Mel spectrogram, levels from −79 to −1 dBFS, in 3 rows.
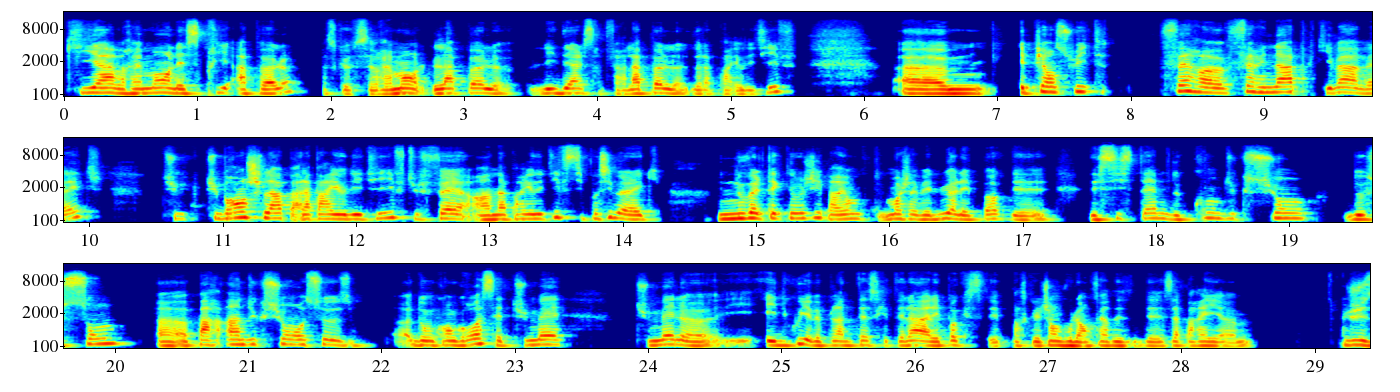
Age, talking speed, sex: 20-39, 205 wpm, male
